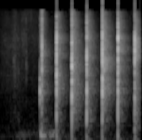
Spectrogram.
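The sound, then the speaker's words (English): A single pair of hands claps seven times in a quick, steady rhythm, close and fairly loud, after a brief quiet start with no voices. “Applause, applause, applause.”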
